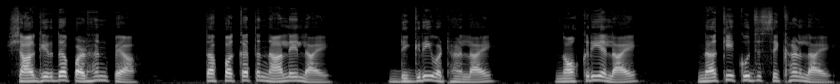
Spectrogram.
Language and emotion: Sindhi, neutral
